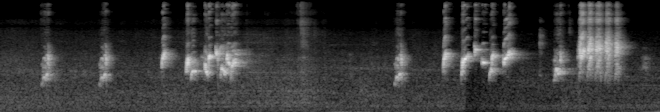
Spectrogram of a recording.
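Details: Red-whiskered bulbul, kept caged, singing in the morning to rouse other birds: paired single chirps, a short warble, another chirp, then a longer lively warbled phrase ending in a harsh chatter.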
